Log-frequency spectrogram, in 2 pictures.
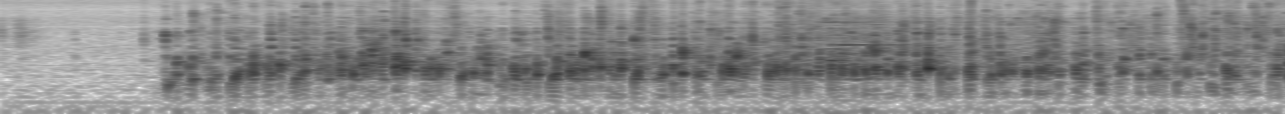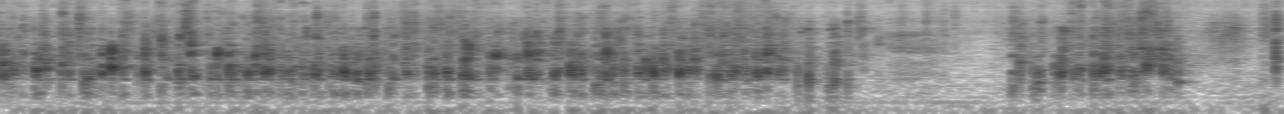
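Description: Breath blown through a drinking straw into a plastic cup of water, bubbling steadily for about ten seconds: it starts about a second in and stops near the end.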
